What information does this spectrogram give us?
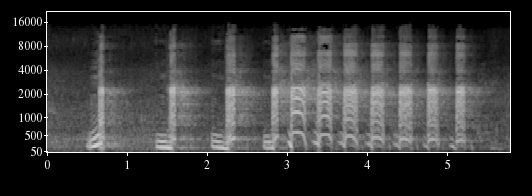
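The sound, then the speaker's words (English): A person's voice imitates a duck, giving a rapid series of about ten nasal quacks, a few spaced out at first and then quickening into a steady, fairly loud run. “But I can't talk because I'm a duck.”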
